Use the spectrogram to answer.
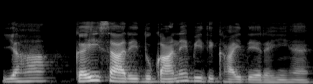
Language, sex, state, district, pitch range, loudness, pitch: Hindi, male, Jharkhand, Ranchi, 115-150 Hz, -22 LUFS, 135 Hz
